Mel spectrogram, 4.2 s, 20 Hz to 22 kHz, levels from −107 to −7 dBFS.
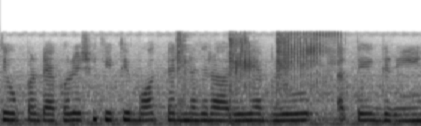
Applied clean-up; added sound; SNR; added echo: none; Fart; 14 dB; reverberation time 1.0 s.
